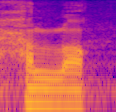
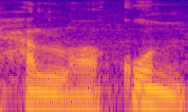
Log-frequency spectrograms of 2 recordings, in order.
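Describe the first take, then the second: First: The word stops without the -un ending. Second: The word ends with the full -un ending. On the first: This is the everyday spoken form. "Normal কথ্য ভাষায় যেভাবে বলে হাল্লক, এভাবে বলে যদি কেউ থেমে যায়" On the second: This is the full grammatical form. "গ্রামাটিক্যালভাবে যদি বলি তাহলে হবে হাল্লাকুন"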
